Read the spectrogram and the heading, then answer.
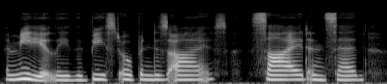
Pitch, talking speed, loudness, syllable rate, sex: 215 Hz, 140 wpm, -17 LUFS, 4.8 syllables/s, female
